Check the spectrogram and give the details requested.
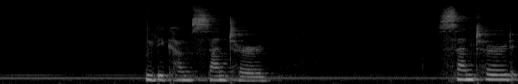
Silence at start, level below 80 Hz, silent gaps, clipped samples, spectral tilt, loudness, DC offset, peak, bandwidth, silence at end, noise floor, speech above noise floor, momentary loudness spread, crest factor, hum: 0 s; -74 dBFS; none; under 0.1%; -3.5 dB/octave; -38 LUFS; under 0.1%; -24 dBFS; 16.5 kHz; 0 s; -60 dBFS; 22 dB; 24 LU; 18 dB; none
